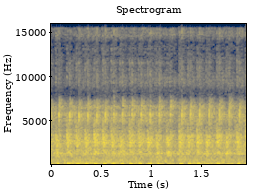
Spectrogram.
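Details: Honda Wave 125R that sat three years with a no-start complaint and no compression, after repair: quick, even low thumps at a steady idle with no misses, ticks or knocks; runs normally.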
